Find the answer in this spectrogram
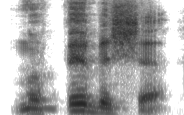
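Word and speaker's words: Mephibosheth: Mphibisha. Okay. Mafibisha. It's pronounced really really uh it it is spelled M E P H I B O S H E T H is but it's pronounced M Mibisha.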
